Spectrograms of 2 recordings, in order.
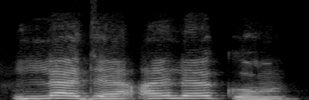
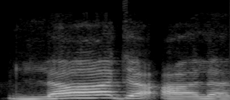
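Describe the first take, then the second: First: ला जा अलकुम with each vowel one short beat; short single vowels. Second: ला जा आला with every vowel dragged to a long aa; wrongly lengthened vowels. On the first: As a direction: recite ला जा अलकुम without alif stretches. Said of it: "सब एक एक हैं". (ला जा अलकुम, हर हरकत छोटी और बराबर) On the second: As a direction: mistaken alif stretch on ला जा आला. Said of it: "नहीं पढ़ना". (ला जा आला को गलत तरह से अलिफ लगाकर खींचा हुआ) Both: Shown as a demonstration.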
